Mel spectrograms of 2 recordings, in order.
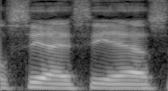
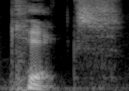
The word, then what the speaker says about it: CICS: And they, you don't like pronounce that, right? It's still CICS. It's not like KIX. – Occasional people say KIX, but mostly CICS.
